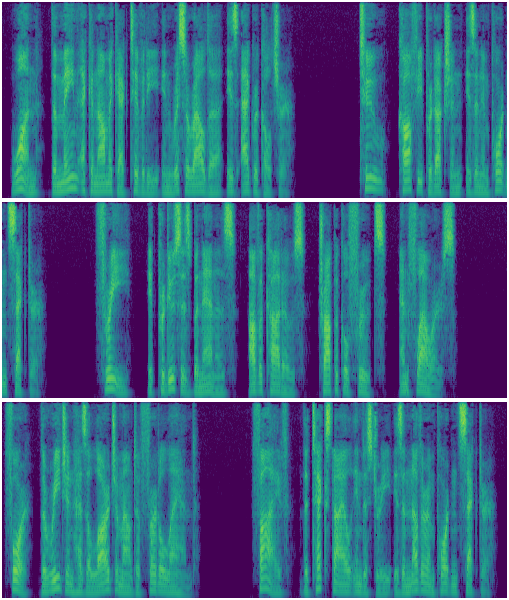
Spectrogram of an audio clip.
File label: dictation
